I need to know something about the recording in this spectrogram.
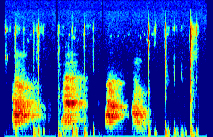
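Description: A dog barking four times, faint, followed by a few quick computer keyboard clicks near the end.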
